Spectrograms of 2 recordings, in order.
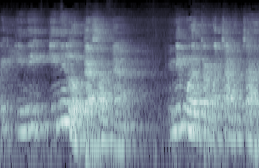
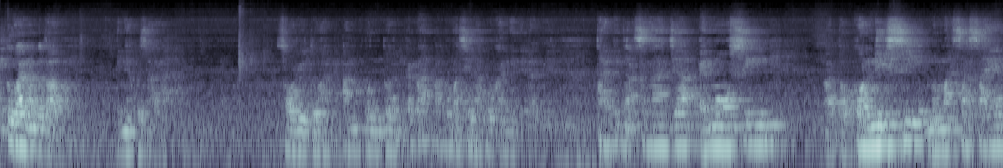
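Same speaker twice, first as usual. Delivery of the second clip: softer, fading to a whisper by the end; hushed confession; 4 semitones lower, 8 dB quieter than usual. Retold or imitated. Preacher voicing his own prayer, softer and softer. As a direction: murmur a private confession to God. Quoted private confession to God.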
